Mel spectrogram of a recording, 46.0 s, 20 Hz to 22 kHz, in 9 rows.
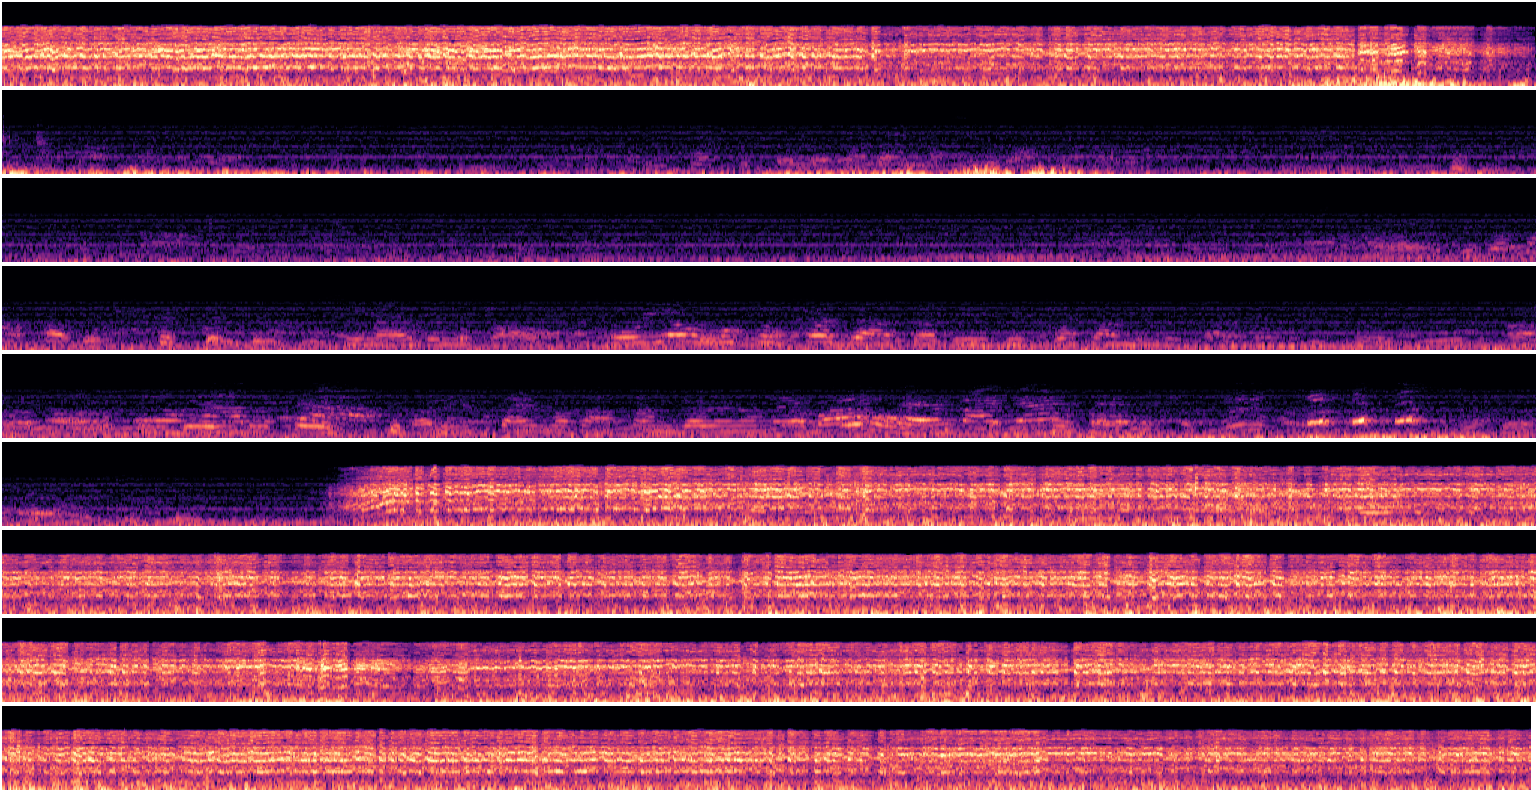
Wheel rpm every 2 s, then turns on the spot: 220, 230, 130, 0, 0, 0, 0, 0, 0, 0, 0, 0, 0, 90, 230, 230, 230, 230, 180, 220, 230, 230, 230.
none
